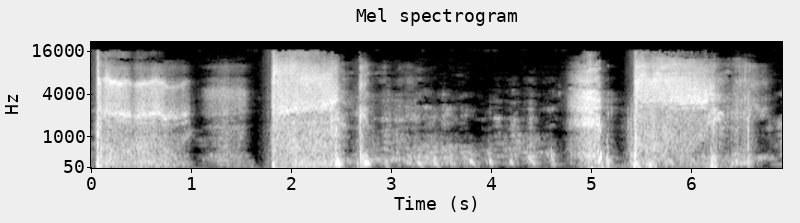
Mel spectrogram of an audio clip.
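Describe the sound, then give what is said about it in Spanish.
A person makes several breathy, hissing bursts like a snake, two long and two short, separated by soft chuckles and quiet breathing. “Pero el serpiente, mira, el serpiente usa su lengua y siempre viene con su lengua así el serpiente.”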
